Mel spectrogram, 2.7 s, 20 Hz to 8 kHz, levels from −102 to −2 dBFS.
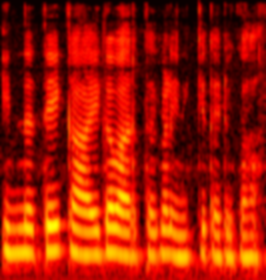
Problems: low volume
